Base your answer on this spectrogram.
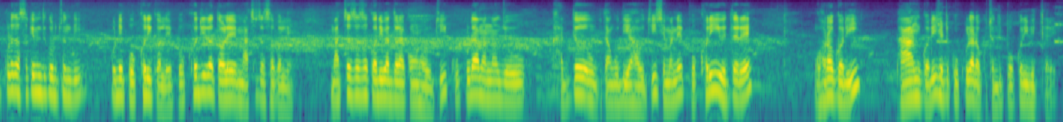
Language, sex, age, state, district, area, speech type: Odia, male, 18-30, Odisha, Kendrapara, urban, spontaneous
